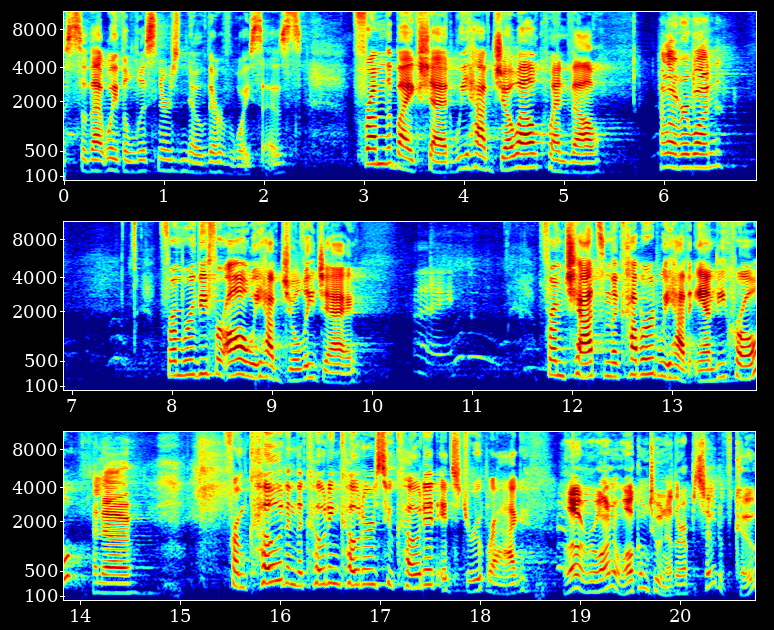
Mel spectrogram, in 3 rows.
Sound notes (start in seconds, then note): 18.8 audience laughs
